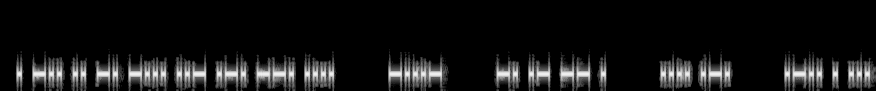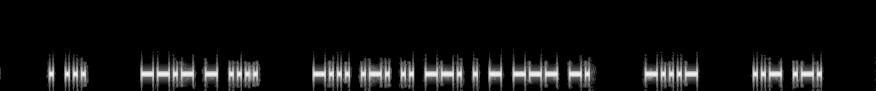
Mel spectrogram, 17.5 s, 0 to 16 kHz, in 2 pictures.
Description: Morse code, heard as a keyed tone, about 30 wpm, 700 Hz. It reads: EDINBURGH <BT> NAME HR LES ES QTH BRIGETON <BT> UR
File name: UK MASTER QSOs TRAINING / 30WPM / UK MASTER QSOs 0028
